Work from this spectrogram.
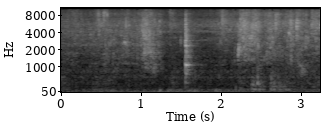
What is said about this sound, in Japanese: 今3回やりました。したらザルに、お水を切るためにザルにお米を移します。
